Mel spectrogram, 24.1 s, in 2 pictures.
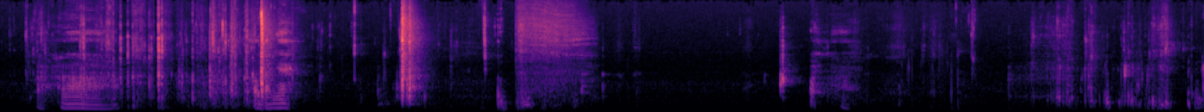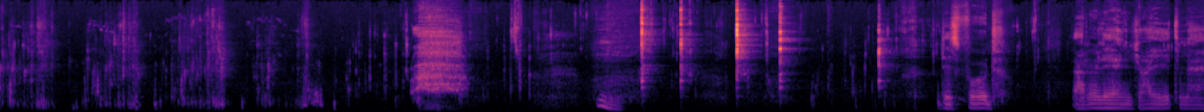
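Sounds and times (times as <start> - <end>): person chewing food: 8.8 - 21.5
wet mouth noises: 9.0 - 19.0
breathy sound: 17.4 - 19.3.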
